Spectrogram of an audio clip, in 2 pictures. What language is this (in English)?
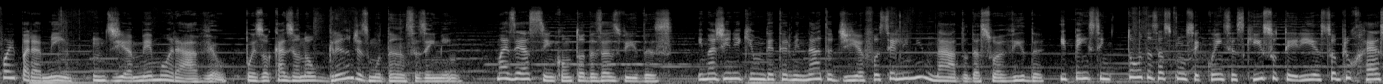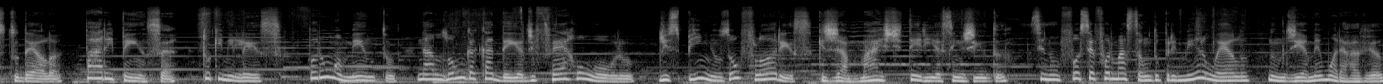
Portuguese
